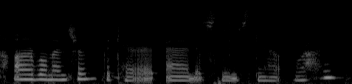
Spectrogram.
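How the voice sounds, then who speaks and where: Soft-spoken and calm, a woman talks in a relaxed tone at a fairly quick pace. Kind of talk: relaxing bedtime article reading and casual commentary. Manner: soft-spoken, calm, relaxed.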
